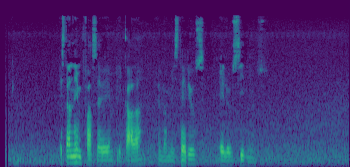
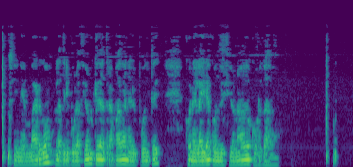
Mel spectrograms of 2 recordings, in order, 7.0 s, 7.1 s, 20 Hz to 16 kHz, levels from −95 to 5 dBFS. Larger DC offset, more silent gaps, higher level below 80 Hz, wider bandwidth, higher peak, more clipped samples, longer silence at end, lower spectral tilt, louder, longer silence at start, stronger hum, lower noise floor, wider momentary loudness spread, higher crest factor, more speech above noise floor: neither; neither; second, -72 dBFS vs -46 dBFS; first, 11.5 kHz vs 7.6 kHz; second, -10 dBFS vs -6 dBFS; neither; second, 0.1 s vs 0.35 s; second, -4.5 dB/octave vs -8 dB/octave; second, -31 LUFS vs -23 LUFS; first, 0.2 s vs 0.05 s; neither; second, -55 dBFS vs -76 dBFS; first, 25 LU vs 15 LU; first, 24 dB vs 18 dB; second, 25 dB vs 54 dB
